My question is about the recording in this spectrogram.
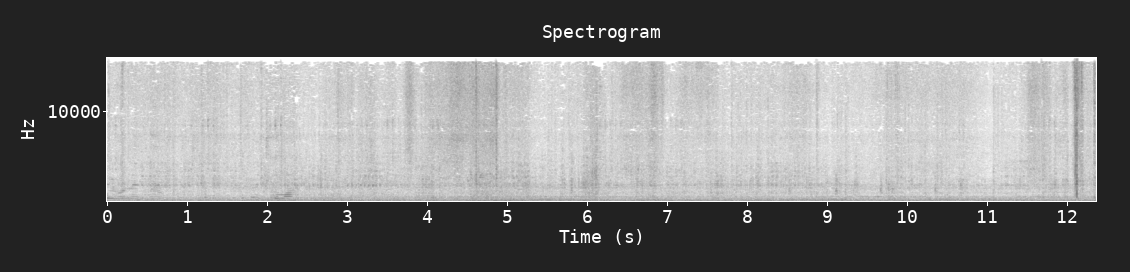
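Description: Motorhome engine and drivetrain heard from inside the cab while driving slowly, a steady low rumble with a faint held tone above it.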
